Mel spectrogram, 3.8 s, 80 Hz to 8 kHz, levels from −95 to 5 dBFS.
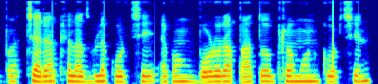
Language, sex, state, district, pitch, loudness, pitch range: Bengali, female, West Bengal, Jhargram, 185 Hz, -20 LUFS, 180-190 Hz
